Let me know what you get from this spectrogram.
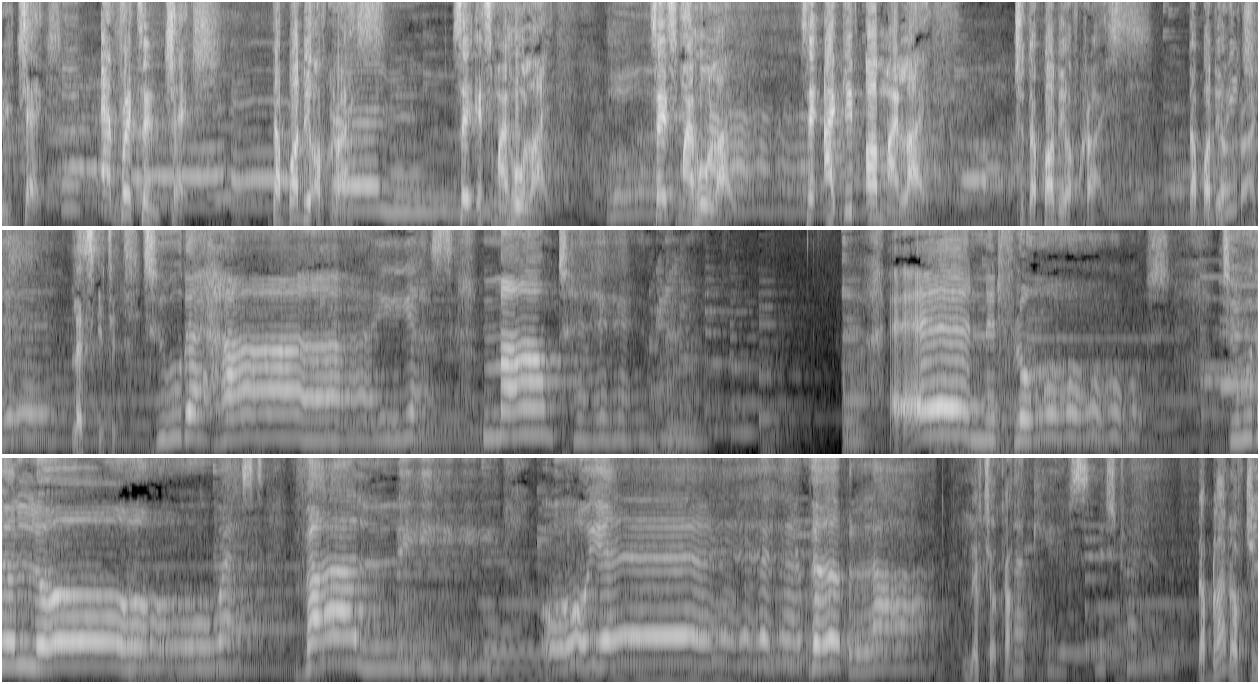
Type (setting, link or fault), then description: setting, large echoing room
